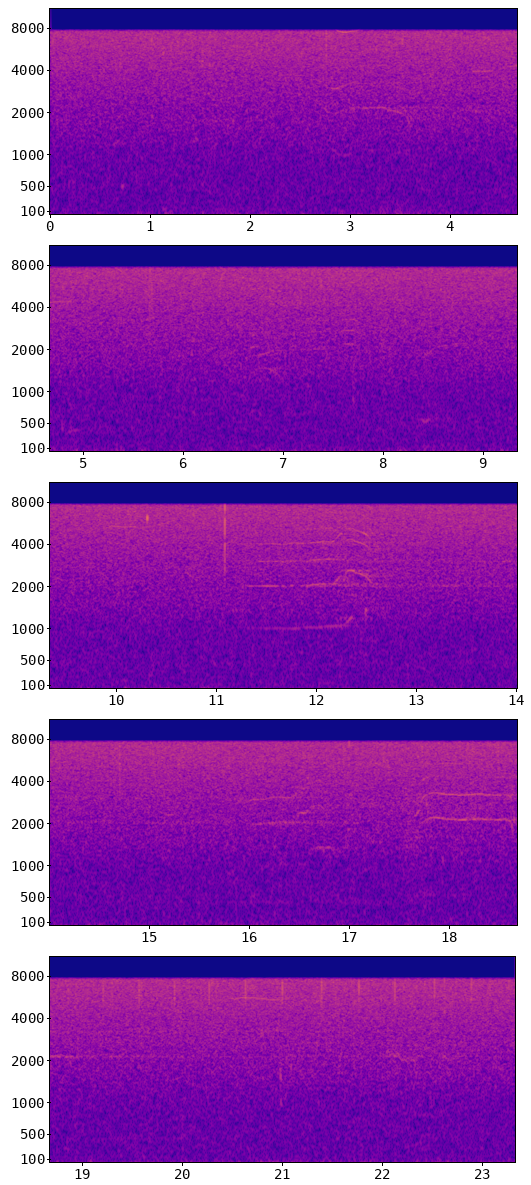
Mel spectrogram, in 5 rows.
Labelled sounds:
11.8	12.6	killer whale, 0.62 to 5.1 kHz
17.5	18.7	killer whale, 1.2 to 4.2 kHz

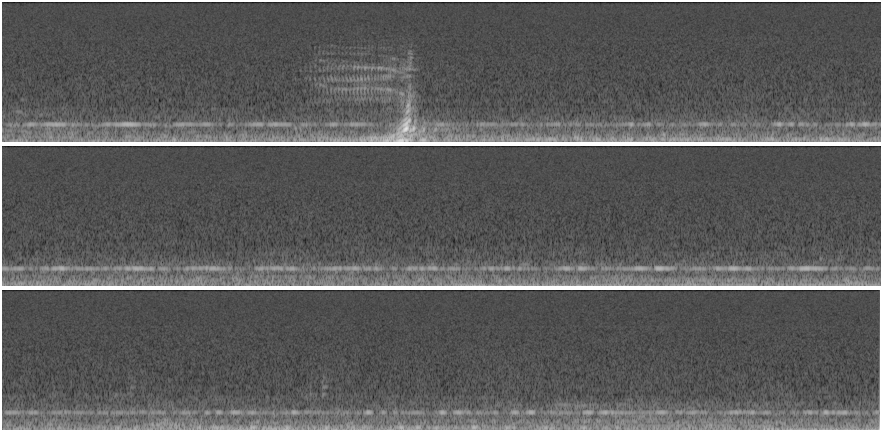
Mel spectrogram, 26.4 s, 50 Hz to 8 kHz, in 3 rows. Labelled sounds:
3.1	4.1	humpback whale, 1.1 to 2.1 kHz

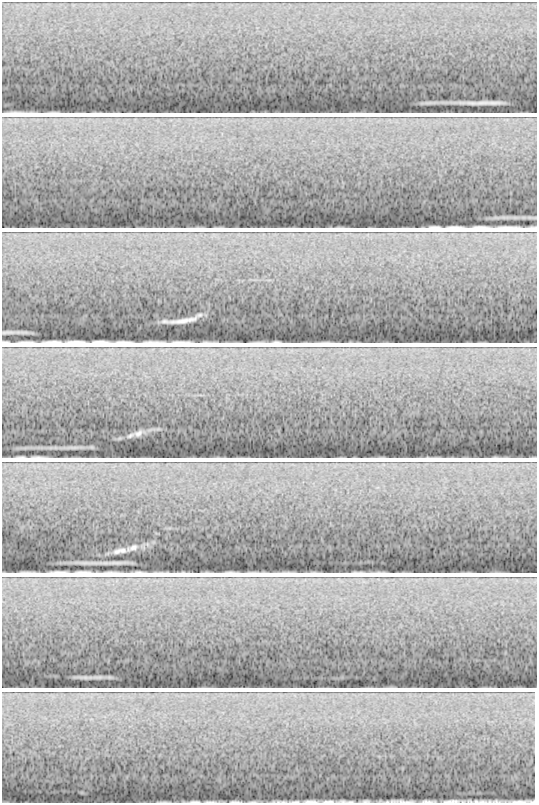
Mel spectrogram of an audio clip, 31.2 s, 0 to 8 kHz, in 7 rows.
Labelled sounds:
10.9	11.2	humpback whale, 2.0 to 2.2 kHz

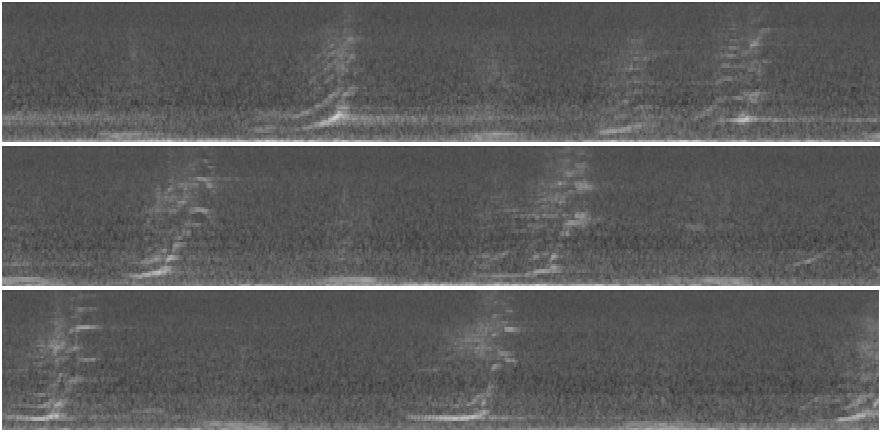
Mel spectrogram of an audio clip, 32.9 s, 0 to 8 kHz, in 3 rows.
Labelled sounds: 3.9	4.2	humpback whale, 0.80 to 1.1 kHz
8.9	9.7	humpback whale, 0.80 to 4.3 kHz
12.9	13.6	humpback whale, 0.80 to 4.0 kHz
17.4	18.4	humpback whale, 1.1 to 5.9 kHz
19.5	19.8	humpback whale, 1.2 to 1.4 kHz
22.5	23.2	humpback whale, 0.86 to 5.2 kHz
27.2	28.4	humpback whale, 1.3 to 2.8 kHz

